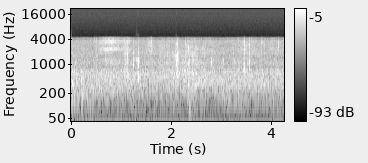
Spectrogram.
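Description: A dog panting close by, over a rustling of dry leaf litter with scattered small cracks of twigs.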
